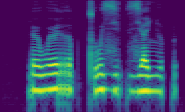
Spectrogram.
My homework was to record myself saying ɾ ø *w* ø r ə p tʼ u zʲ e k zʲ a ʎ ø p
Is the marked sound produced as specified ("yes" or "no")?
yes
